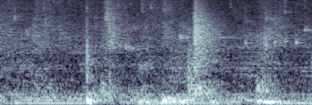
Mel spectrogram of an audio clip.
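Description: Quiet room with a steady low hum and a few faint taps and knocks.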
